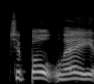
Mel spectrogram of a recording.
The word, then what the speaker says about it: Chipotle: But like Chipotle, like the lei doesn't doesn't sound right. You say chipotle. It's chipotle. Chipotle.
